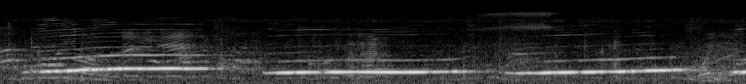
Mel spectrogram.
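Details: Gibbons at Asahiyama Zoo, 24 July 2014, filmed 14 m up with a 3D camera: three long, steady, pure hoots, each held for about two seconds and drifting slightly upward, separated by short pauses, with faint voices behind.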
